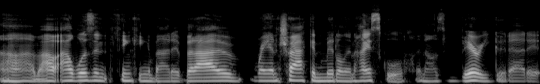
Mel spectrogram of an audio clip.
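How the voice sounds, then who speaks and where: A woman with an American accent talks at a moderate pace in a very deep, low voice, flat and monotone, with hardly any pauses and big swings in loudness, on a very clean recording with a silent background. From US South, Chattanooga, Tennessee. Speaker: navy veteran. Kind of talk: interview. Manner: halting.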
